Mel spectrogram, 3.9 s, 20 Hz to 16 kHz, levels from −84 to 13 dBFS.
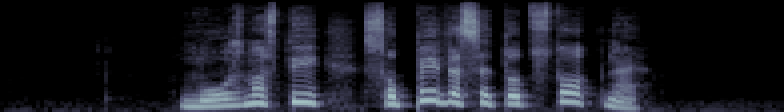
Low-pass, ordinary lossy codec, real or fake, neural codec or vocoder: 14.4 kHz; none; fake; codec, 44.1 kHz, 3.4 kbps, Pupu-Codec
